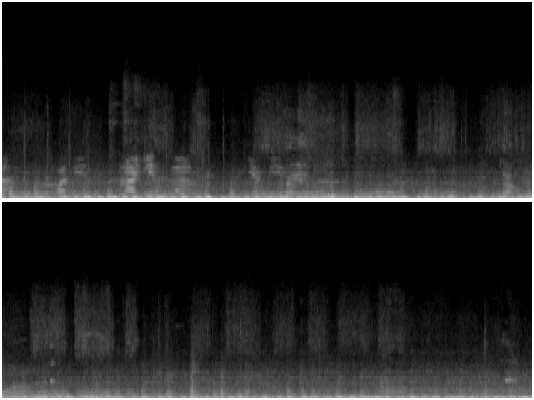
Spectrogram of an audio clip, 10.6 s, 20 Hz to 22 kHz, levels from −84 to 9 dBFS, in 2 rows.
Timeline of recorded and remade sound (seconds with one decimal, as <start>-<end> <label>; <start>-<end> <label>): 0.0-2.8 recorded; 2.8-3.9 remade; 3.9-10.6 recorded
